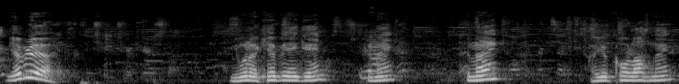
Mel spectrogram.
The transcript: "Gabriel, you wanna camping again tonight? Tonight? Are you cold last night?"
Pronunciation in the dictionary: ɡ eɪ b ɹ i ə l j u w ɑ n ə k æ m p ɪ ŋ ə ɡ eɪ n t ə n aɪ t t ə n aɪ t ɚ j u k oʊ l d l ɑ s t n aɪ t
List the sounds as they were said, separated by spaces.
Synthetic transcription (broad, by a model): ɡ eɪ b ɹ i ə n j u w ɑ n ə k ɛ p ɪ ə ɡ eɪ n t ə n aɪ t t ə n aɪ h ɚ j u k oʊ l l ɑ s t n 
